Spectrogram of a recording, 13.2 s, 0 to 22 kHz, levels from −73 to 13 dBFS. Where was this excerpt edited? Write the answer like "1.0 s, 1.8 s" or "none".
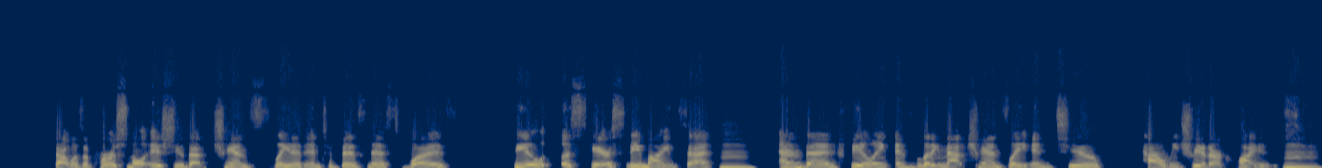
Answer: none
